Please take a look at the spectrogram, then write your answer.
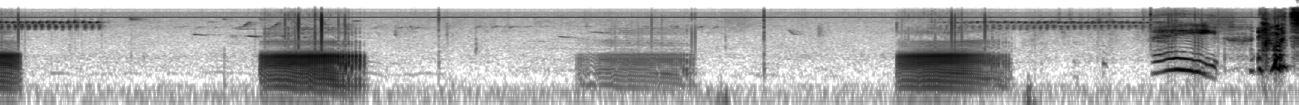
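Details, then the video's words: Elsey, a pet pug, snoring while asleep: loud raspy rumbling snores in bursts of about a second, separated by pauses of two to five seconds, with a woman's voice near the end. "Snoring PUG named Elsey"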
